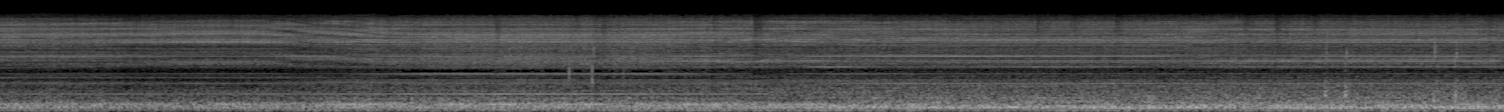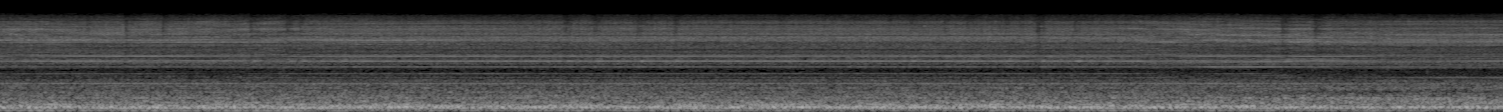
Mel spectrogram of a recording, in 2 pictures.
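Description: Small DC-motor circulation pump running steadily, a continuous mechanical drone with low hum and several high-pitched whining tones; a few seconds in, some of the high tones slide in pitch and then hold steady.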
